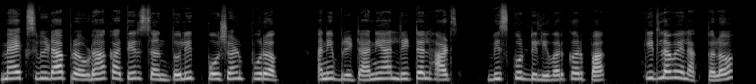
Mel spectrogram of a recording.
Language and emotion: Goan Konkani, neutral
